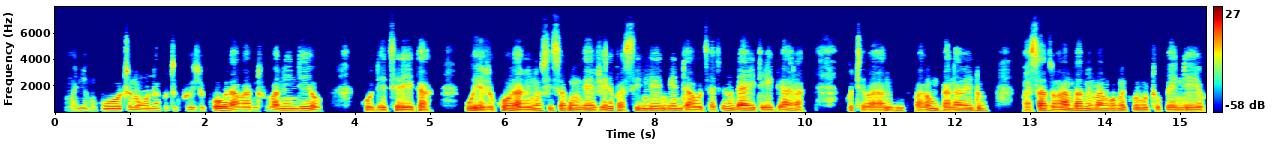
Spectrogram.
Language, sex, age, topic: Ndau, male, 18-24, education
